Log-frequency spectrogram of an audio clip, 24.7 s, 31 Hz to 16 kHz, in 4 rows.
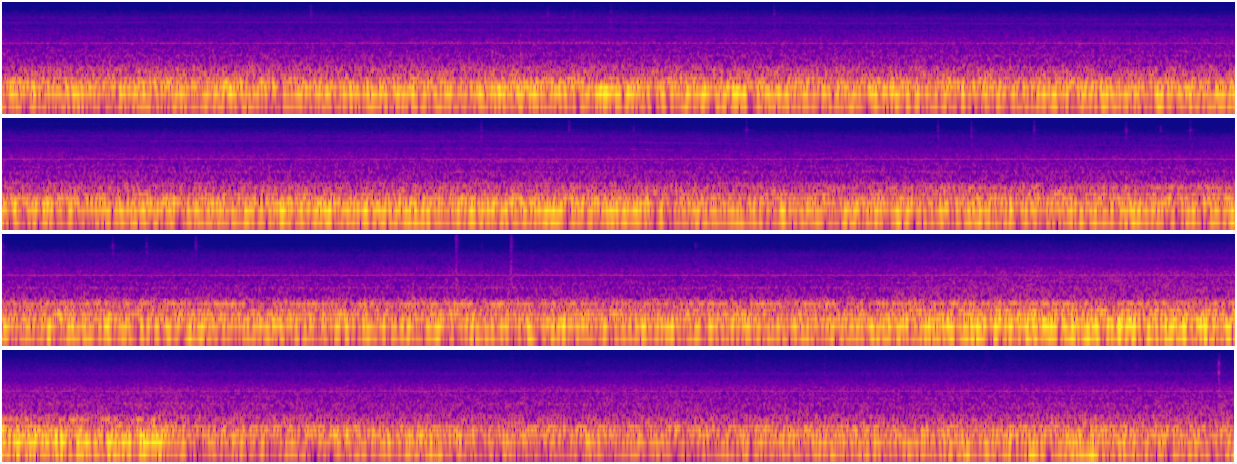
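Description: Airbus A330-300 airliner engines in Microsoft Flight Simulator hold a steady, loud, broadband roar with a faint whine, swelling slightly near the end, with no talk.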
